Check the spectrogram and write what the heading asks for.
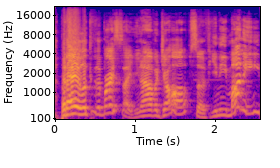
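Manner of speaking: loud, high, cheery turn; upbeat consoling. Acted. Boy cheers up girlfriend about new job, upbeat. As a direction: brighten up to sell the good side. Consoles her with a bright side.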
